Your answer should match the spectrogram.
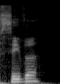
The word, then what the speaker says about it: Sceva: Sons of Sceva? – Yes, yes.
